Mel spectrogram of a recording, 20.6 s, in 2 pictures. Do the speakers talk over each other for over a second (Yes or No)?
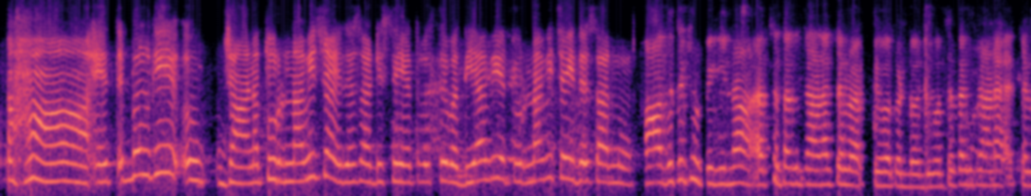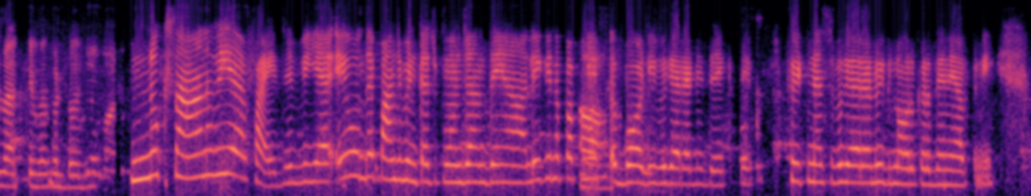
No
